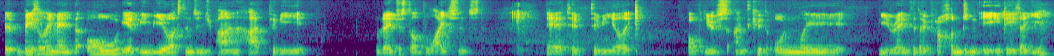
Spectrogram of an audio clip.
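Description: A man's voice: lowish voice, flat delivery, unhurried. A man co-hosting a casual podcast, picked up by a laptop microphone with a muffled, underwater sound. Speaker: podcast co-host. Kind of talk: casual chat. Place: indoors at home.

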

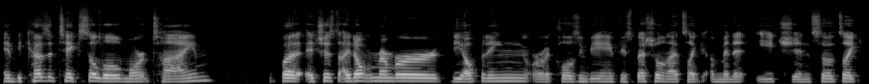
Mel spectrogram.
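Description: A man co-hosting a casual podcast chat, animated and reading show blurbs aloud. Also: medium pitch, brisk, no echo. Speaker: podcast co-host.

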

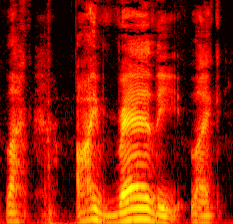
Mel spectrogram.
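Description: A man's voice: medium pitch, slow pace, a bit bright, breathy edge. A young man on a podcast, gushing about a film in rambling casual chat full of fillers. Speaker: guest.

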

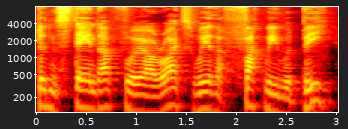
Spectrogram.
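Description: Interview guest: middle-aged male, New Zealand accent, mid-pitched, candid, blunt and casually sweary. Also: measured pace, a little mellow. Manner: blunt, sweary, punctuated with "you know" and "man".

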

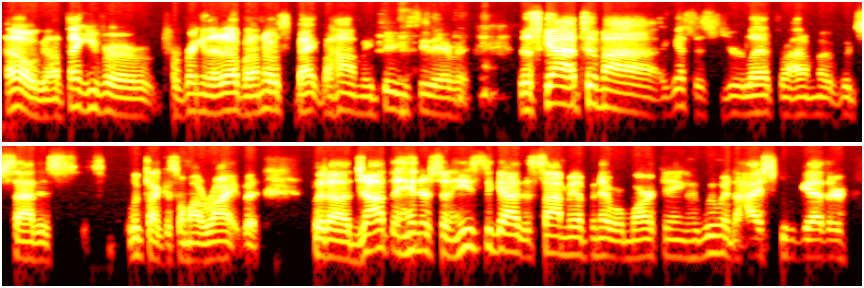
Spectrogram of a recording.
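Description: A man's voice: mid-range voice, fast talker, fairly bright tone, no echo. Man, 40s, rural South Carolina accent, rambling casual talk, restarts, video call, muffled dry audio. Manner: rambling, many restarts and fillers. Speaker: podcast guest, network marketer. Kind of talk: casual conversational interview.

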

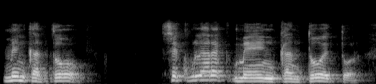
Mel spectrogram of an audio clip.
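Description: A man, a former goalkeeper, telling anecdotes in an interview with lively asides. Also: fairly high pitch, measured pace, highs cut off. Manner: animated anecdotes, quotes the coach in character. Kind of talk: casual interview storytelling.

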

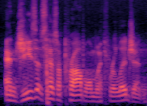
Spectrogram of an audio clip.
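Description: Laid-back guy preaching, chatty and lively, quizzes the crowd, big echoey hall. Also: mid-range voice, fast talker, a little hiss or hum. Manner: casual and animated, asks the congregation questions. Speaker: pastor. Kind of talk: conversational sermon. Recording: long hall reverb.

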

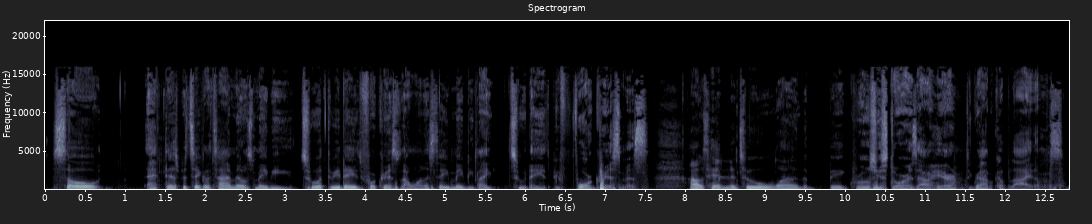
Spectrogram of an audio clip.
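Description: A man's voice: lowish voice, darkish tone. A man hosting a podcast, telling a personal story in a casual, conversational way with chuckling asides. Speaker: podcast host.

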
